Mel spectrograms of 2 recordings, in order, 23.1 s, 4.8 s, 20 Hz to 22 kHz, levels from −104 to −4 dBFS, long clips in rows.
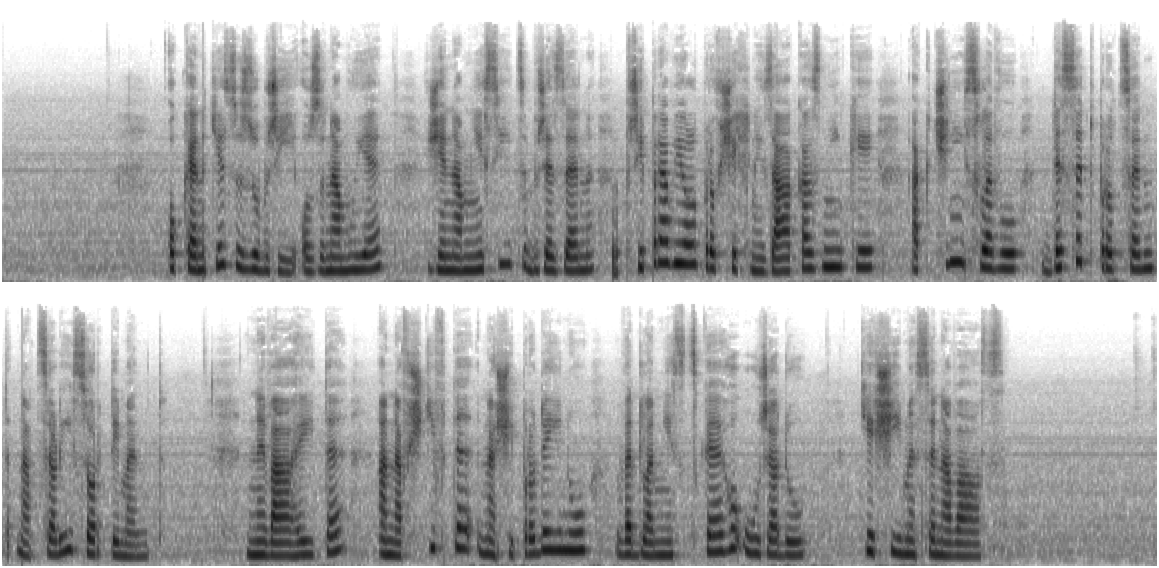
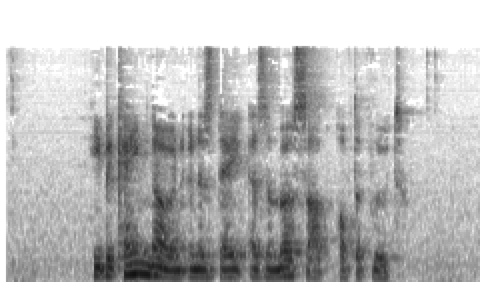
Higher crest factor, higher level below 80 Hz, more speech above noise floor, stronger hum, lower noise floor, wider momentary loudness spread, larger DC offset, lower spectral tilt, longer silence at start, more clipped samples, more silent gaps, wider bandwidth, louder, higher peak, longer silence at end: about the same, 22 dB vs 20 dB; second, -58 dBFS vs -52 dBFS; second, 27 dB vs 36 dB; neither; second, -47 dBFS vs -57 dBFS; second, 9 LU vs 14 LU; neither; about the same, -5 dB/octave vs -5.5 dB/octave; first, 1.25 s vs 0.9 s; neither; neither; first, 14 kHz vs 11.5 kHz; about the same, -21 LUFS vs -22 LUFS; first, 0 dBFS vs -4 dBFS; first, 1.55 s vs 0.8 s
